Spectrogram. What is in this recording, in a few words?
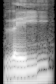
"lei2", chinois; Cours de Chinois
